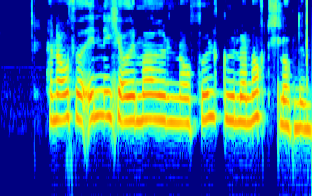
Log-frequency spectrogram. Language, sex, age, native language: Icelandic, male, 12, Icelandic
